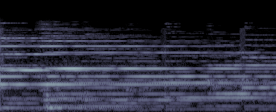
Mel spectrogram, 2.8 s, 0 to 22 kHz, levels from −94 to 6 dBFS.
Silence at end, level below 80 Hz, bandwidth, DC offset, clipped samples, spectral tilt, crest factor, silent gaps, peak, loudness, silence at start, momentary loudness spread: 0 s; -80 dBFS; 10.5 kHz; under 0.1%; under 0.1%; -2.5 dB/octave; 14 dB; none; -22 dBFS; -33 LUFS; 0 s; 11 LU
